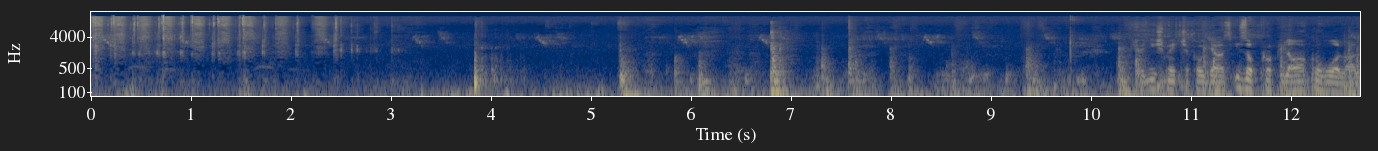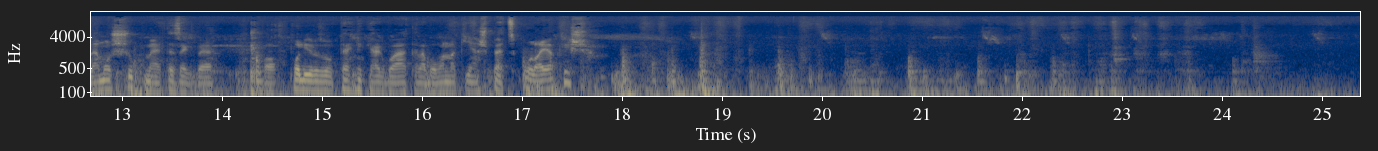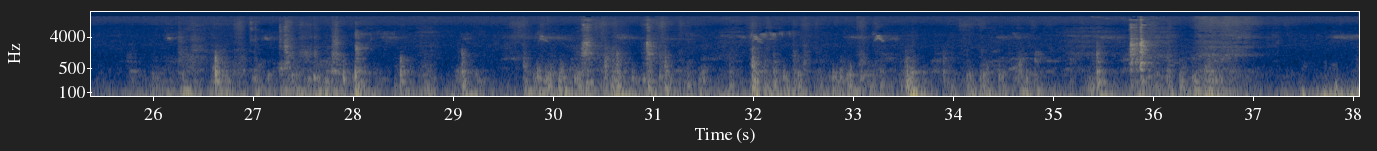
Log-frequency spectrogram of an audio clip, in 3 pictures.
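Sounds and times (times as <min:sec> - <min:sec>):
small knocks: 0:05.2 - 0:24.6.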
